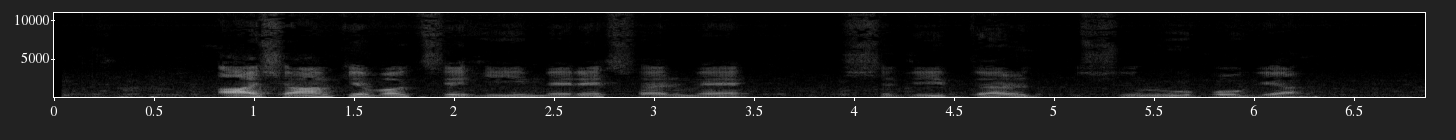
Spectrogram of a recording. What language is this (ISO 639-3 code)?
urd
